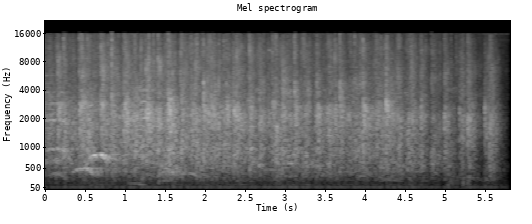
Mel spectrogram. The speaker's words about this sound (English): Come on, somebody give God a great hand clap.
